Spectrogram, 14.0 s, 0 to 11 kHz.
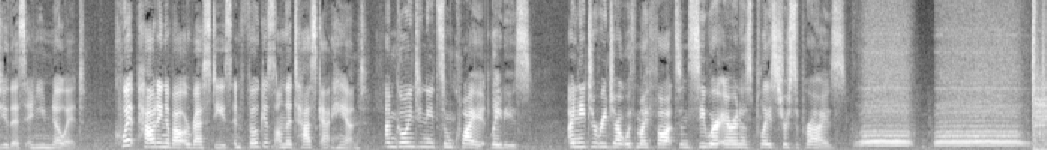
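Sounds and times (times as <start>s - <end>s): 
speech: 0.0s - 12.6s
steam train whistle: 11.4s - 13.8s.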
